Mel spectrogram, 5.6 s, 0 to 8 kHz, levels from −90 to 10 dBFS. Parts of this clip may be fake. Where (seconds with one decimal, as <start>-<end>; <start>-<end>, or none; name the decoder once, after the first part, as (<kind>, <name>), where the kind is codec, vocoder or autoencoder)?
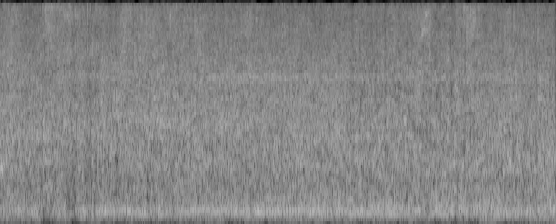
1.3-1.8 (vocoder, HiFi-GAN); 3.5-4.8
